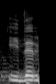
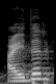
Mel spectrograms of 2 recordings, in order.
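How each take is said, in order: First: The word begins with an 'ee' sound. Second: The word begins with an 'eye' sound. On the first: Some people say it this way too. "कई लोग इधर भी बोलते हैं" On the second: This is the more common form. "आइदर का प्रचलन ज़्यादा है और मैं भी आइदर को ही प्रेफर करता हूँ"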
